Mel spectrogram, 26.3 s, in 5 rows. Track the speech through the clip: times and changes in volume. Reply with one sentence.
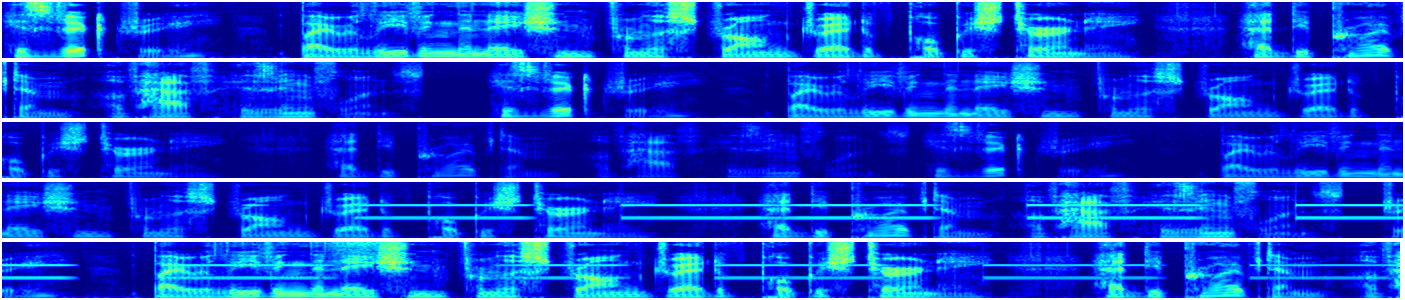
You can hear the speech from 0.0 to 26.2 s, getting quieter then louder.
